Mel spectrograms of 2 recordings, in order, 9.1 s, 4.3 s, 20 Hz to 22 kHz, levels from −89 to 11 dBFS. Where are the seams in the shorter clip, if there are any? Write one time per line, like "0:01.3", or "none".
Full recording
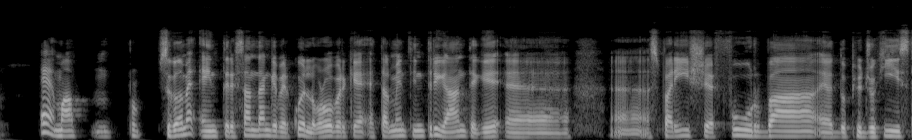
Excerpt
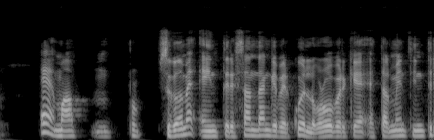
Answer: none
